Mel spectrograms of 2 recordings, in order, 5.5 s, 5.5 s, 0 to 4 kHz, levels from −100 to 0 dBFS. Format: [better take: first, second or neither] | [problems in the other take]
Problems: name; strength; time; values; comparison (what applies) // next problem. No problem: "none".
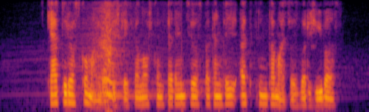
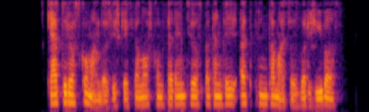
second | background sound (Motorcycle); 11 dB below the speech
